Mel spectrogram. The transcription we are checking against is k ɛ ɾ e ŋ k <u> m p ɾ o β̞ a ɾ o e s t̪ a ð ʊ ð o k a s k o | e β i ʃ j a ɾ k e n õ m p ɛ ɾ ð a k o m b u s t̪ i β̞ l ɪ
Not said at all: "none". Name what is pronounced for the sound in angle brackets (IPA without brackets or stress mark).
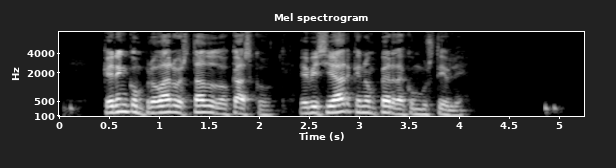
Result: o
